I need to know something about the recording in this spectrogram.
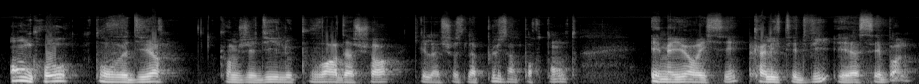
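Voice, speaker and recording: A man's voice: medium pitch, darkish tone. A man from Tunisia, speaking as host and consultant in an explanatory advice video, frankly and directly, stressing key words. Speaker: channel host, regulated immigration consultant.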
